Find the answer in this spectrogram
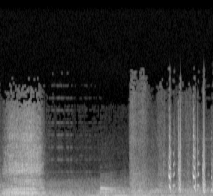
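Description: Cartoon creature sound effects over a dark, droning horror score: a harsh hissing burst in the first second, then a quick run of high chirping squeaks, like a gobbling chitter, near the end.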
